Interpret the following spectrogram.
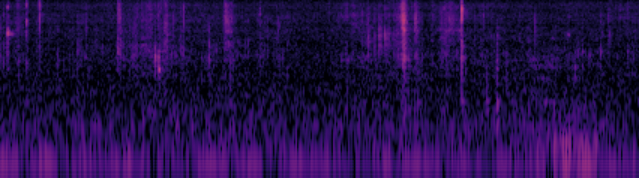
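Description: Near silence: room tone, with a couple of faint clicks late on from gloved hands working a small O-ring off a refrigerant-gauge valve piston.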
